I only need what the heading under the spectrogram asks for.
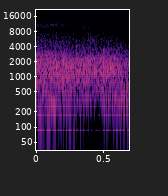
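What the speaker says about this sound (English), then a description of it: "A big round of applause for" Brief burst of audience applause at a Code for America civic technology event, a dense, even wash of clapping from a room full of people, fairly faint and distant.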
